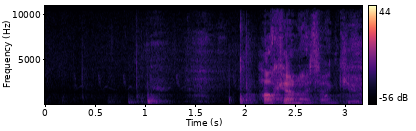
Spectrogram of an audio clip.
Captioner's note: sobbing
